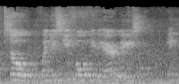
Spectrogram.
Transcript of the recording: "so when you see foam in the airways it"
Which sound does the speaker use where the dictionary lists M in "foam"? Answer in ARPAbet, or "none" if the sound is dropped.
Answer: none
